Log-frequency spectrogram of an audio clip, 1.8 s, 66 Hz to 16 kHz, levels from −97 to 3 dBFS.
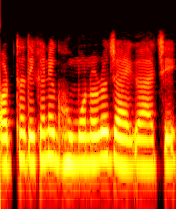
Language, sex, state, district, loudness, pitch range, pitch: Bengali, female, West Bengal, Kolkata, -16 LUFS, 210-235 Hz, 220 Hz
